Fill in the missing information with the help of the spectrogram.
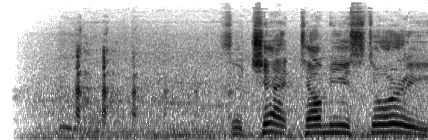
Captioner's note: laughs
